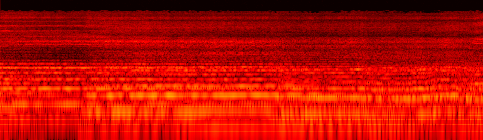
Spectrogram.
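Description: Background music: slow, chant-like vocal music of long held notes that change pitch every few seconds.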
